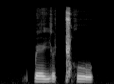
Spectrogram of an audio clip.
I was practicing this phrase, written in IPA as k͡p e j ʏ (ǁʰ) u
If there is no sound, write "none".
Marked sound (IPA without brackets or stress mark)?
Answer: ǁʰ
